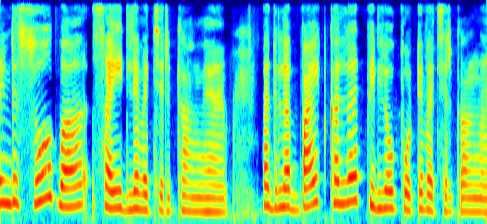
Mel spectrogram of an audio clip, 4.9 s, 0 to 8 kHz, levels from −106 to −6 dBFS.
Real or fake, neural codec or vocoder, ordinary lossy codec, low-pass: fake; codec, 16 kHz, 2 kbps, FreqCodec, larger model; Opus, 64 kbps; 7.2 kHz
